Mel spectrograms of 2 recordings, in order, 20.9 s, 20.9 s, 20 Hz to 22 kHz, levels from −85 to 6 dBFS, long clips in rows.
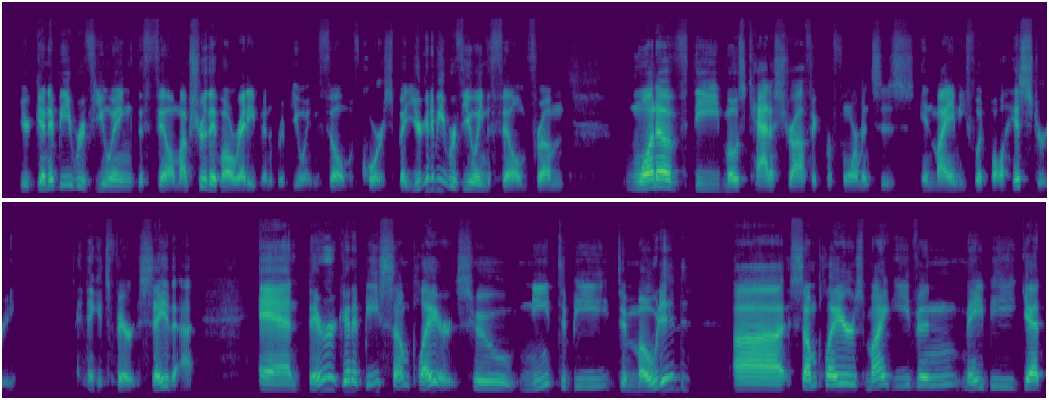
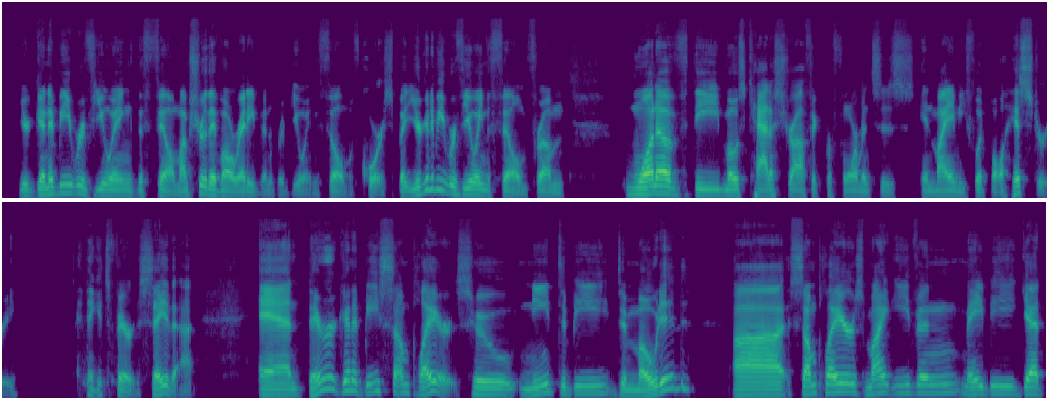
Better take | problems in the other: second | thin; very; fading below 400 Hz

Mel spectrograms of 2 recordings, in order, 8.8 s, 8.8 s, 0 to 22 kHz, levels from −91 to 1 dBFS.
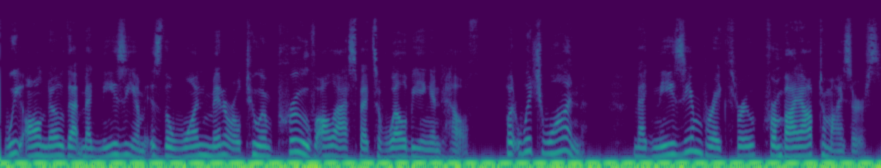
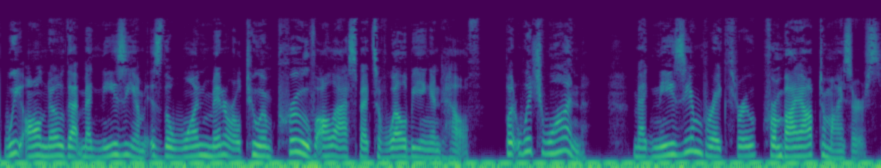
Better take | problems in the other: second | low rumble; loud; throughout; 2 dB below the speech; faint in the second

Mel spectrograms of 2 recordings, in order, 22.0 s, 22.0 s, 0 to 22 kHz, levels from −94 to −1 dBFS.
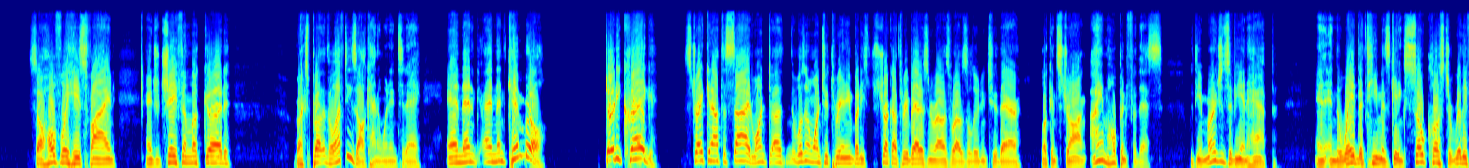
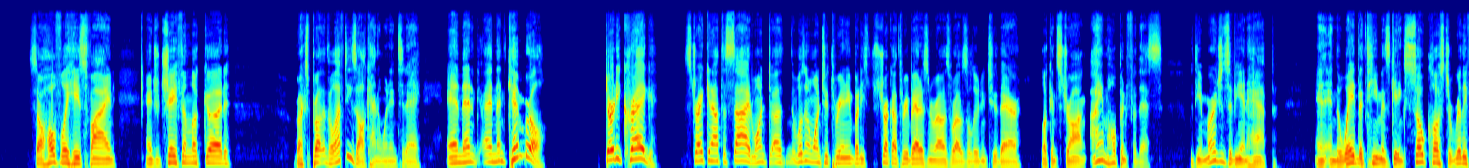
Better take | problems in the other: second | distortion; slight; 10 dB below the speech

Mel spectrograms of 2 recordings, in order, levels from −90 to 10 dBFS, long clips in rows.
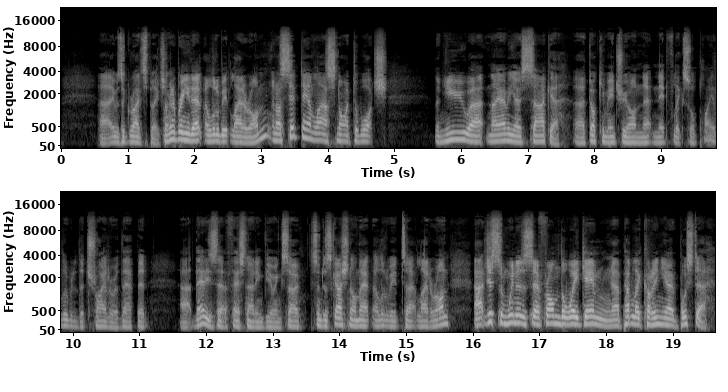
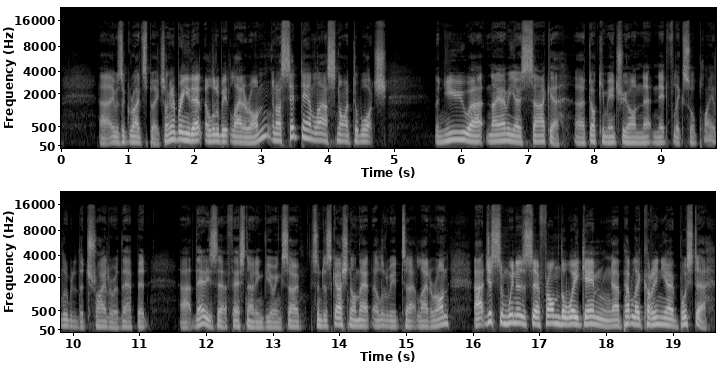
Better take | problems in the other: second | garbled, watery; slightly; nothing above 11.5 kHz

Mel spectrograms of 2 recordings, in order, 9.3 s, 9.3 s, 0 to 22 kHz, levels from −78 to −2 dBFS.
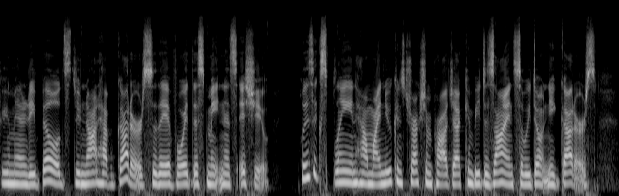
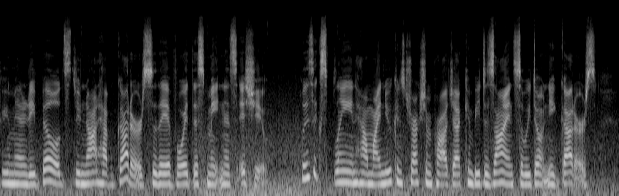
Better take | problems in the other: first | wind noise on the microphone; occasional gusts; 20 dB below the speech

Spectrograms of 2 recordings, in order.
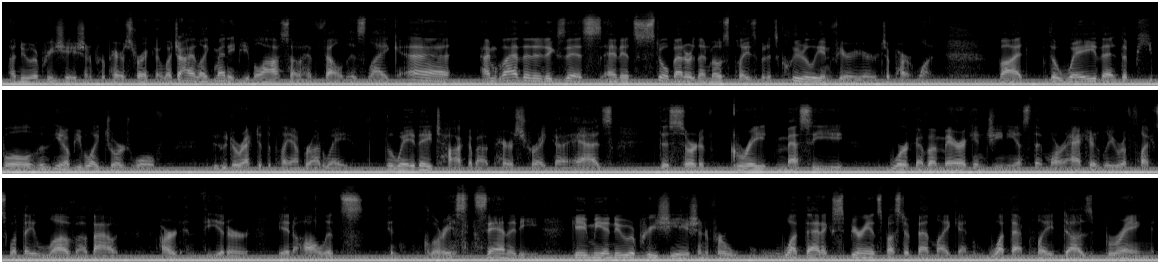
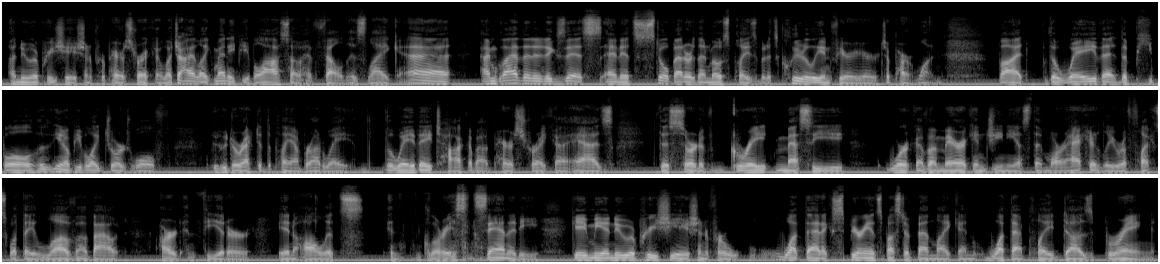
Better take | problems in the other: second | low rumble; loud; throughout; 4 dB below the speech; faint in the second

